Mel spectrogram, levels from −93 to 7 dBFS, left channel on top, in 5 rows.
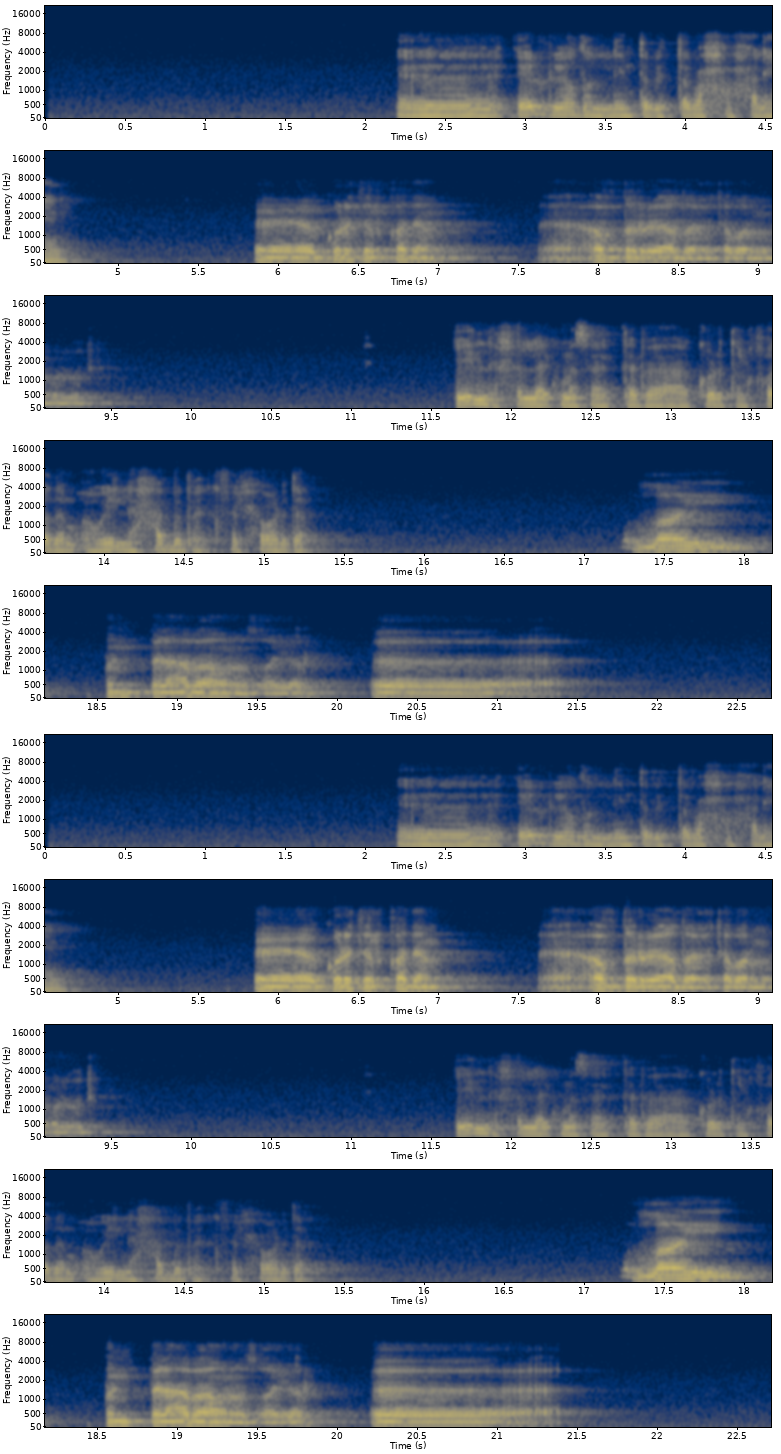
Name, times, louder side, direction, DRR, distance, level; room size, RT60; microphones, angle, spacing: voice 1, 2.2-4.7 11.6-15.3, left 4 dB, 40° left, 0.4 m, -27 dB
voice 2, 5.8-7.1 7.6-9.4 17.2-18.0 18.5-19.9 20.2-21.4, right 3 dB, 55° right, 0.7 m, -21 dB
20.5 x 8.5 x 5.7 m
head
